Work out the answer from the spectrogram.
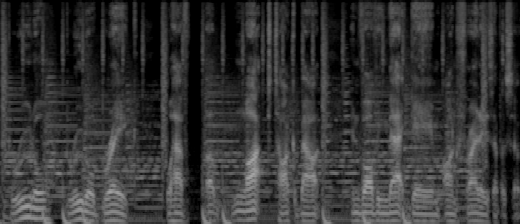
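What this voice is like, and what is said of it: Rough, grating voice. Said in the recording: “I apologize for my voice today. Hopefully it wasn't too grating on your ears.”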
